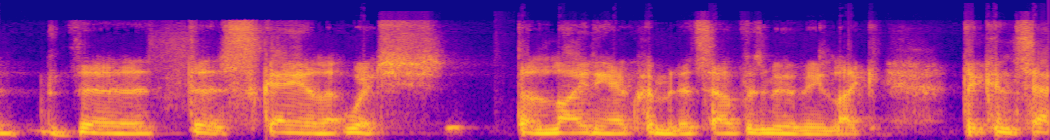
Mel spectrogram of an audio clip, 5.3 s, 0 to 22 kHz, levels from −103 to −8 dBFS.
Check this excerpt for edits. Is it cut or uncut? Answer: uncut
